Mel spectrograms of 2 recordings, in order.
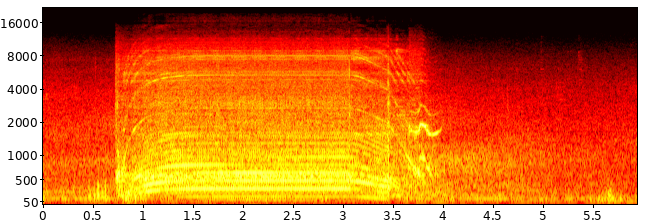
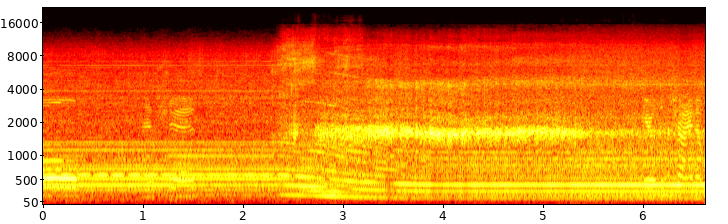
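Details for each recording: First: New Campbell-Hausfeld PW1835 1800 PSI electric pressure washer with a universal motor, first run: motor spins up to a high steady whine for about three seconds, then winds down cleanly; normal running. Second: Campbell-Hausfeld PW1835 1800 PSI electric pressure washer, universal motor: whine jumps sharply in pitch when the wand is dialed to low pressure, holds high, then drops back; motor overspeeds when unloaded.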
